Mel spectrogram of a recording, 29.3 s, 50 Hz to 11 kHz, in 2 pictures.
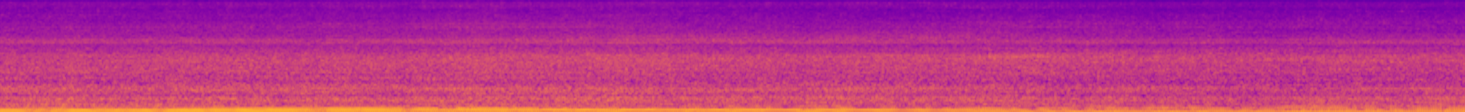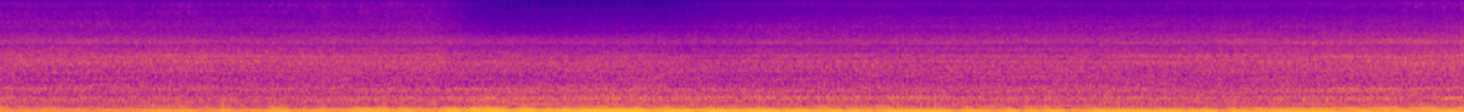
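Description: Suzuki GSX-R1000R inline-four engine idling steadily as it warms up from cold on its first heat cycle for a new engine.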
